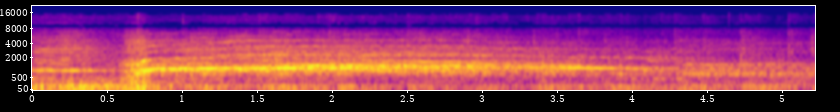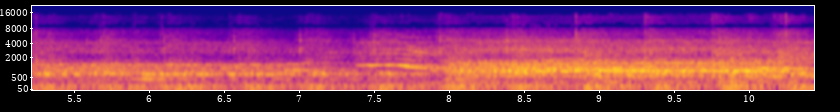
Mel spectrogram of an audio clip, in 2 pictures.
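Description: Show choir singing in full chords over a band accompaniment, holding long notes, with a sliding drop in pitch about three-quarters of the way through.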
